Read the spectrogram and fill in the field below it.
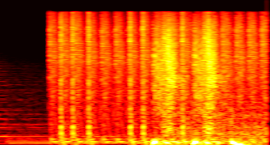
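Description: A silenced gun in the video game Rust fires after a short quiet intro. It lets off a rapid, steady string of muffled shots, close and fairly loud, with deeper thumps recurring through the burst.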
